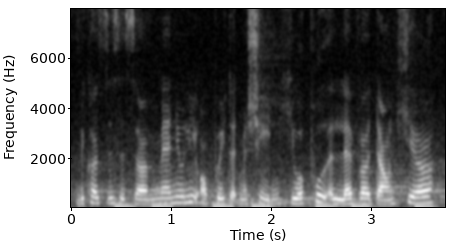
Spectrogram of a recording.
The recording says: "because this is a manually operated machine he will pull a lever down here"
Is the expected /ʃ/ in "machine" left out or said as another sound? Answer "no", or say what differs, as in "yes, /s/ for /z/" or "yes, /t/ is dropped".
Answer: no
